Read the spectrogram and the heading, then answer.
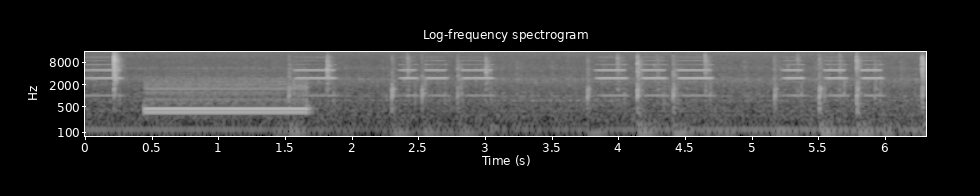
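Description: In a studio, a telephone number beginning with 9 and then 1 is dialed on a touch-tone keypad: a loud steady tone, then about a dozen short electronic beeps in quick, uneven bursts over a low background hum. No one speaks.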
